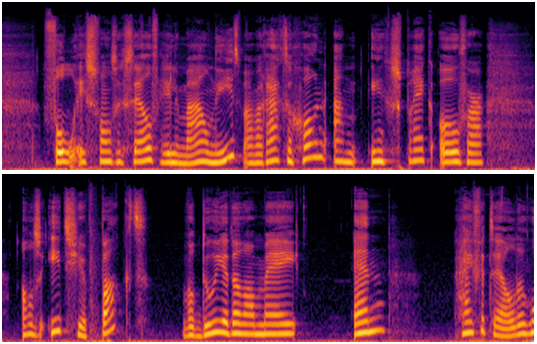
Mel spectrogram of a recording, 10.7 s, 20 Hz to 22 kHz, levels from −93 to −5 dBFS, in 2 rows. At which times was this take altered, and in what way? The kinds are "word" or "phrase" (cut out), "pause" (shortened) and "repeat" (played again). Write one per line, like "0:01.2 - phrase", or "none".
none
